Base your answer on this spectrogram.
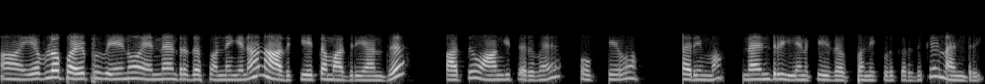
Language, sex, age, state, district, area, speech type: Tamil, female, 30-45, Tamil Nadu, Kanchipuram, urban, conversation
